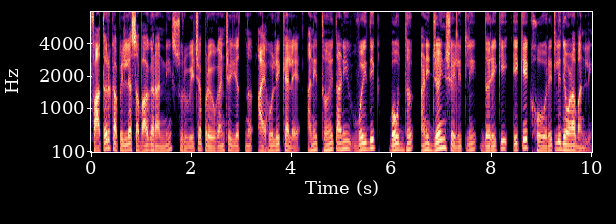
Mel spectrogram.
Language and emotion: Goan Konkani, neutral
